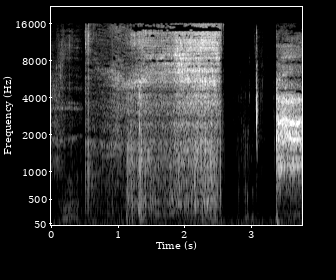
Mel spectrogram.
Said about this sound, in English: Who else slurps their coffee? When no one's around, everyone, when people are around, you're doing this when you're slurping.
